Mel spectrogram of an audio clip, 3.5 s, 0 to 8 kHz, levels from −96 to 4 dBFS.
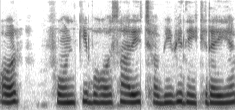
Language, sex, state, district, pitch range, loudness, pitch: Hindi, female, Uttar Pradesh, Hamirpur, 205-220 Hz, -15 LUFS, 215 Hz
